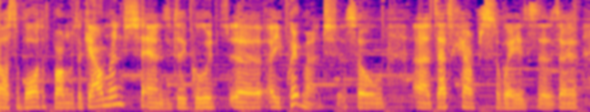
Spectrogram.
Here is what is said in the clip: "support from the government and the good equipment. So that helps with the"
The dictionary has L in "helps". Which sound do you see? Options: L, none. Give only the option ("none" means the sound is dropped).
none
